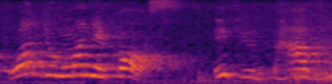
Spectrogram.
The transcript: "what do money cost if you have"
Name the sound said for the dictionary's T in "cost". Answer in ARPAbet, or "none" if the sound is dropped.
none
